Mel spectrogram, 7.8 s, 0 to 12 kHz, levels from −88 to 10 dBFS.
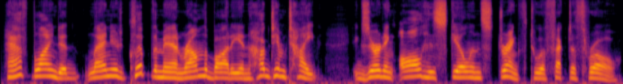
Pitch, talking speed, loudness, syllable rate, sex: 190 Hz, 175 wpm, -16 LUFS, 4.4 syllables/s, female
